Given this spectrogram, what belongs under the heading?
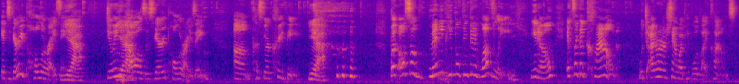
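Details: Adult woman; typical speech.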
